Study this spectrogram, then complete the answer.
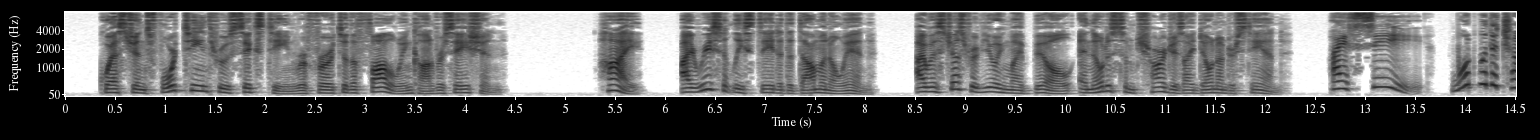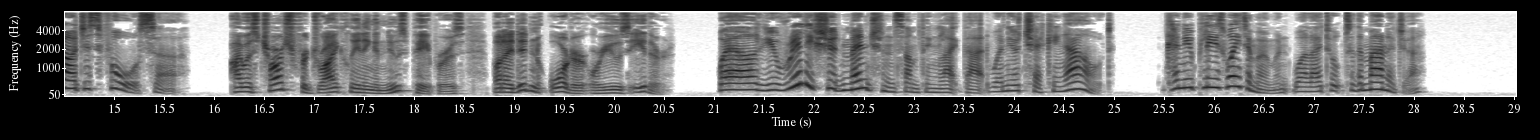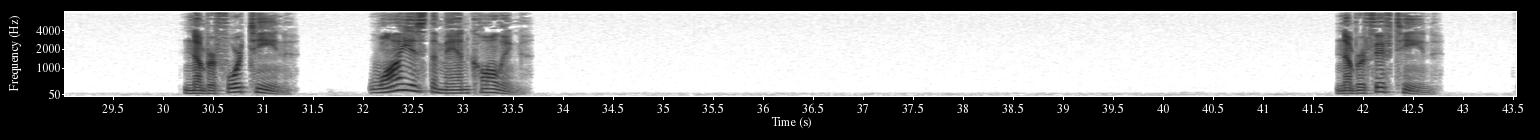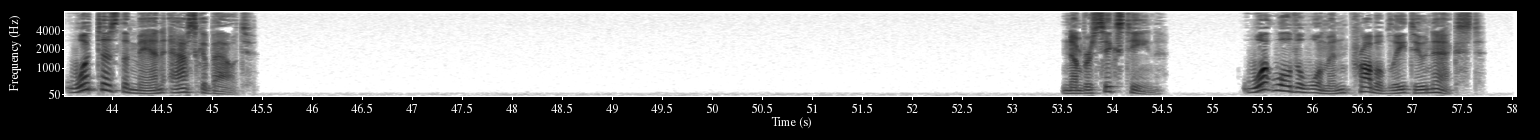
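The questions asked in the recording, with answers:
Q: Why is the man calling?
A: To ask about charges on his hotel bill that he doesn't understand

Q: What does the man ask about?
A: Charges for dry cleaning and newspapers he didn't use

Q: What will the woman probably do next?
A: Talk to the manager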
